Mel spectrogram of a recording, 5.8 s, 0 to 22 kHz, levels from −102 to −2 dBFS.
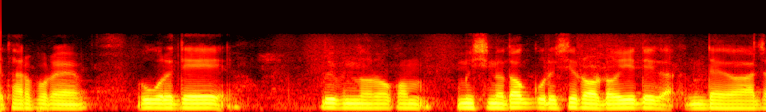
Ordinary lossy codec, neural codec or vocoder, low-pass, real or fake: none; codec, 16 kHz, 6 kbps, DAC; 7.2 kHz; fake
